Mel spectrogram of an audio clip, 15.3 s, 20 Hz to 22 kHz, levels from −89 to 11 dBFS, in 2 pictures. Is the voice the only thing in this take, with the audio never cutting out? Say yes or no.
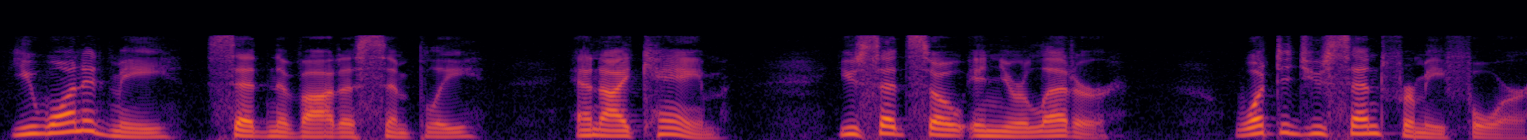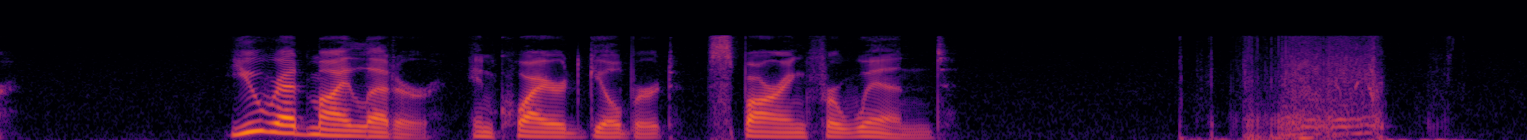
no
